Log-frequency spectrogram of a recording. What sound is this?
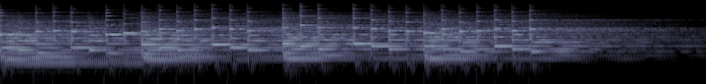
Pinao Melody G Major
Piano melody in G Major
